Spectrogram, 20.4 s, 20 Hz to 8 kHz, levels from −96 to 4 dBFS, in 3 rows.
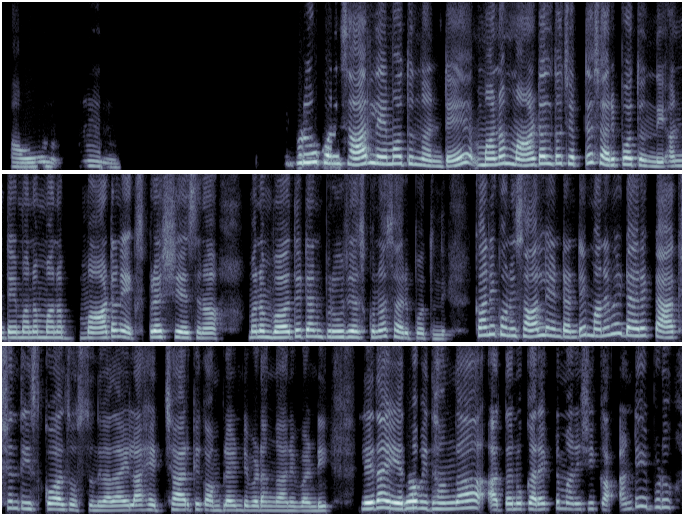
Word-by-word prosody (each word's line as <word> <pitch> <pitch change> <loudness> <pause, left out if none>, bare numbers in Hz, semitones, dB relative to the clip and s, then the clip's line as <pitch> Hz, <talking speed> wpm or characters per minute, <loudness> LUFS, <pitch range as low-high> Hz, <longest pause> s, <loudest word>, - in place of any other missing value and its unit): అవును. 195 +1 -7 0.3
హ్మ్. 210 -7 -12 1.7
ఇప్పుడు 375 +4 +3 0.2
కొన్ని 350 -2 +4
సార్లు 325 +5 +4
ఏమవుతుందంటే, 295 -9 -1 0.3
మనం 305 +5 +2
మాటలతో 345 +6 +3
చెప్తే 330 +3 -1
సరిపోతుంది. 275 -7 +2
అంటే 245 +2 -3
మనం 255 +1 -4
మన 255 0 -3 0.3
మాటని 255 +5 +1
ఎక్స్‌ప్రెస్ 280 +4 +1
చేసినా, 245 -2 0 0.4
మనం 275 +1 +1
వర్త్ 260 +3 +4
ఇట్ 310 +1 +1
అని 295 -1 -5
ప్రూవ్ 275 0 +2
జేసుకున్నా 275 +2 0
సరిపోతుంది. 225 -7 -6 0.3
కానీ 365 +3 +1
కొన్ని 345 -3 -2
సార్లు 315 +4 +1
ఏంటంటే, 300 +1 -3
మనమే 365 +8 -3
డైరెక్ట్ 340 -2 -1
యాక్షన్ 305 +4 -6
తీసుకోవాల్సి 265 -2 -1
వస్తుంది 220 -1 -9
గదా! 210 +1 -2
ఇలా 230 0 -1
హెచ్ఆర్‌కి 240 +2 -3
కంప్లెయింట్ 225 0 -4
ఇవ్వడం 215 -1 -5
గానివ్వండి. 200 0 -6 0.4
లేదా 320 +4 +9 0.2
ఏదో 310 +3 +8
విధంగా 285 +2 -1 0.3
అతను 265 +2 -3
కరెక్ట్ 265 +3 -2
మనిషి 265 +1 -8
కా - - -3 0.2
అంటే 295 +9 -11
ఇప్పుడు 360 -1 -10
270 Hz, 140 wpm, -22 LUFS, 235-315 Hz, 1.7 s, లేదా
